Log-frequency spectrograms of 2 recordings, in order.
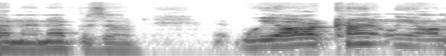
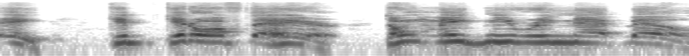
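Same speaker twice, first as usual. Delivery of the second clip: mock, high, yelling referee voice; 8 semitones higher than usual. Describing a man practicing being a ref, yelling at nobody: retelling a ref's yell. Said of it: "he's yelling at nobody".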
